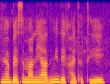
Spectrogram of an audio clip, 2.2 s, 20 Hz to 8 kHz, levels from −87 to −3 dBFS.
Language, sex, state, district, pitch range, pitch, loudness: Magahi, female, Jharkhand, Palamu, 225-240 Hz, 235 Hz, -14 LUFS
